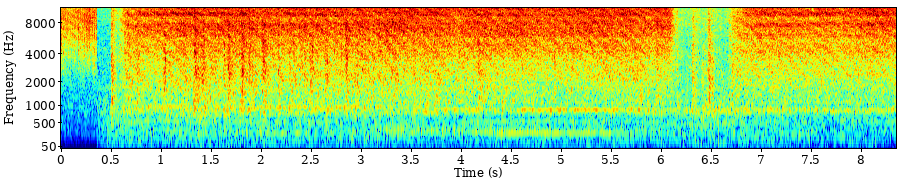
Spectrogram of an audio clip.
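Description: A pressure washer sprays grime off an old abandoned bus, starting at the bumper. The loud, steady hiss runs unbroken, with two brief dips as the spray shifts.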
